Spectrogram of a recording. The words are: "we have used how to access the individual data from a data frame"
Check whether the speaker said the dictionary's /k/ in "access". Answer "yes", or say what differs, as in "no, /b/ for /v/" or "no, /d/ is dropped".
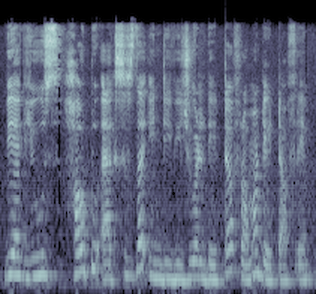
yes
